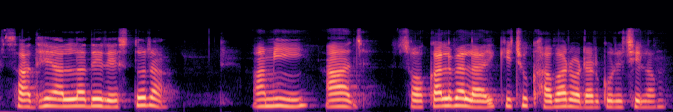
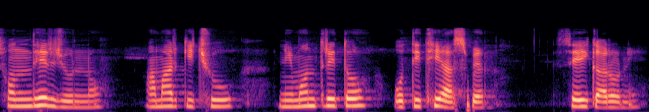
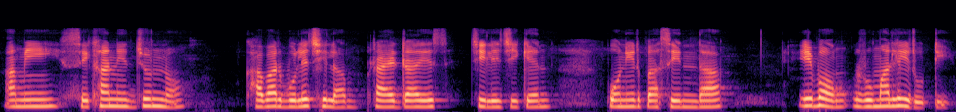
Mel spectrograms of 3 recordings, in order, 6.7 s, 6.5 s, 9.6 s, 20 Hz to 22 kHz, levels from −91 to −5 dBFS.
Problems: constant background noise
